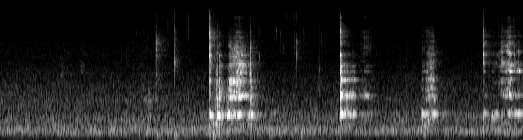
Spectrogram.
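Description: Metal fork scraping and knocking against a frying pan as cooked food is tipped out into a bowl. There are four short scrapes from about two seconds in, and the pan rings briefly with each.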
